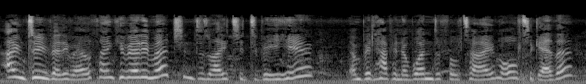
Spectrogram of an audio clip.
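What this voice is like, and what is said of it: Mixed Welsh and Scottish accent. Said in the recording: “that's not a Dublin accent, by the way... I come from Wales originally, but I've lived the last 50 years in Scotland, so I don't know quite what my accent is anymore”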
